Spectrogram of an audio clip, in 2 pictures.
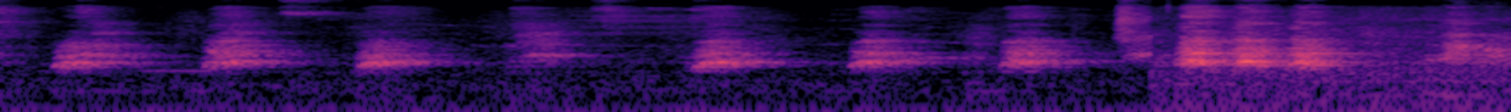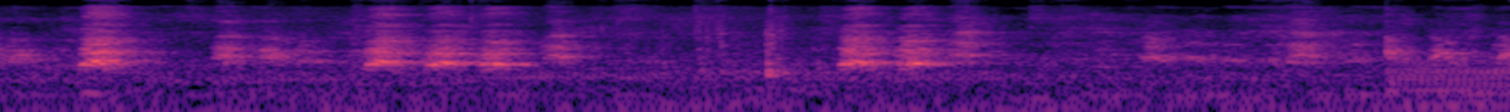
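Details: A dog barking, heard by a curious monkey; a steady run of single barks for six seconds, then louder overlapping barking bursts with a busier background.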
